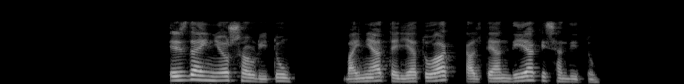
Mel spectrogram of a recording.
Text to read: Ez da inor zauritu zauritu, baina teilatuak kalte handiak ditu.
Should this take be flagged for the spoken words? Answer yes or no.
yes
